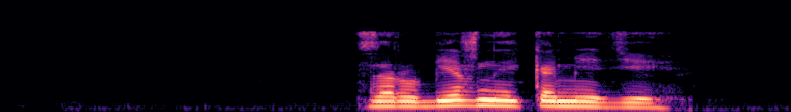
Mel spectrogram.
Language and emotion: Russian, neutral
